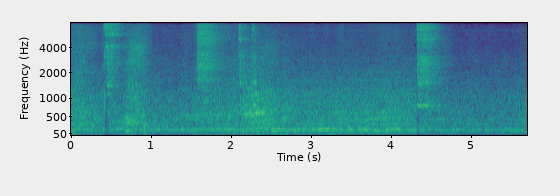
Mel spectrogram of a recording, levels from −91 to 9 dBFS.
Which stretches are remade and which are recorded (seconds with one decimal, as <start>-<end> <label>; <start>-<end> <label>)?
0.0-5.7 recorded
